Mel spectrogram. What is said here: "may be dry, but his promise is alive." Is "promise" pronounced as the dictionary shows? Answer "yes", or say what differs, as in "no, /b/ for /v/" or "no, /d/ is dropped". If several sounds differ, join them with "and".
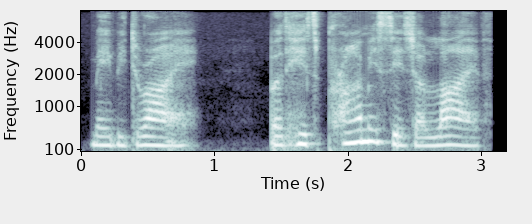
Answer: yes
